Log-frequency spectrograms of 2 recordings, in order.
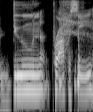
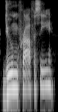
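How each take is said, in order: First: The first word ends with an N sound. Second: The first word ends with an M sound. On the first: The speaker calls it right. "Apologies, everyone. Um, I'll get it together" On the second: The speaker calls it wrong. "did I sort of say it like that? Doom?"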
